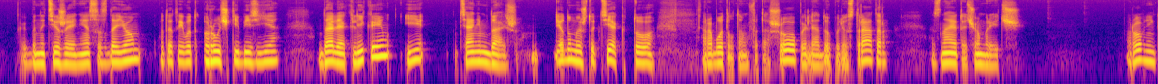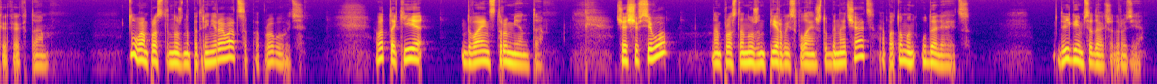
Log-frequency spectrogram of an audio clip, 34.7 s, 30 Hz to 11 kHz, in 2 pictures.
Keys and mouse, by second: 22.4 middle click, 22.9 middle click, 24.8 middle click, 26.2 middle click, 27.1 Tab, 27.5 middle drag, 30.5 middle click.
